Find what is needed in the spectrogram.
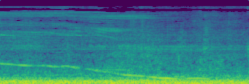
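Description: Stockholm metro train running, heard inside the carriage: a steady low rumble with an electric whine that falls steadily in pitch over about two seconds, as from the traction motors when the train slows.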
